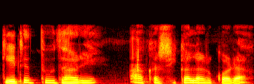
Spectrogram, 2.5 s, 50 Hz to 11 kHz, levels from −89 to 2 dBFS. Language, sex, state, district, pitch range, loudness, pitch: Bengali, female, West Bengal, Cooch Behar, 230-260 Hz, -15 LUFS, 245 Hz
